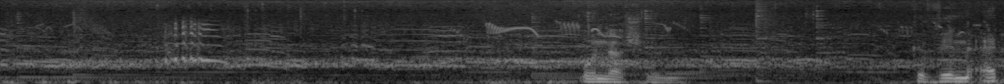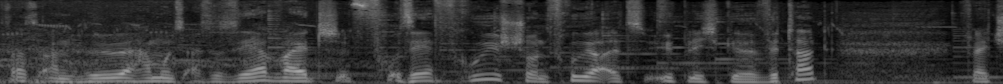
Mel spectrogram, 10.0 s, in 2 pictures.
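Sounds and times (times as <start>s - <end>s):
common cranes trumpeting: 0.0s - 7.3s
speech: 2.9s - 3.6s, 4.6s - 10.0s.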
